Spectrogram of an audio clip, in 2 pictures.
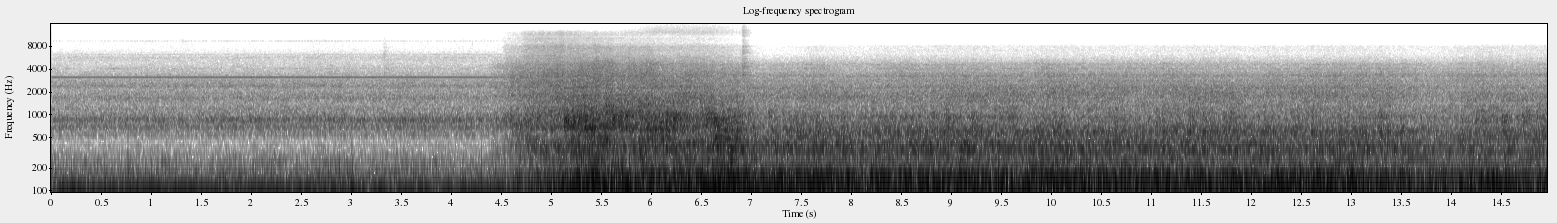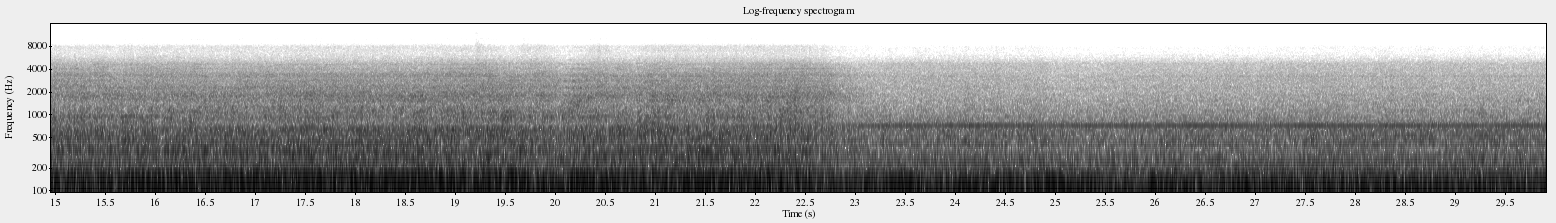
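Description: Passenger train running at speed, heard from inside the carriages: a steady rumble of wheels on the rails with steady hums running through it. About four and a half seconds in, it grows louder and sharper, which fits passing the end door between cars, where the track is exposed. Just past twenty seconds in, it eases somewhat and a steady whine comes in.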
